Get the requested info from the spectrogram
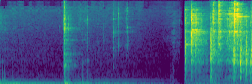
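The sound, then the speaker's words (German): Glasses clink together in a toast between a father and daughter: a sharp ringing clink, a pause with a faint hum, then a louder cluster of bright glassy clinks and rattles. “Prost, Papa. Prost, Tochter.”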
